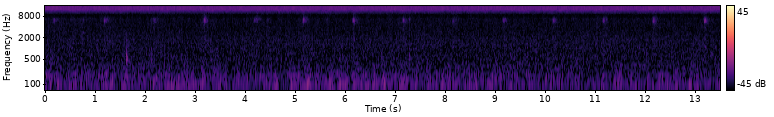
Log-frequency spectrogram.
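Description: A small brush dabs softly on a vinyl surface.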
